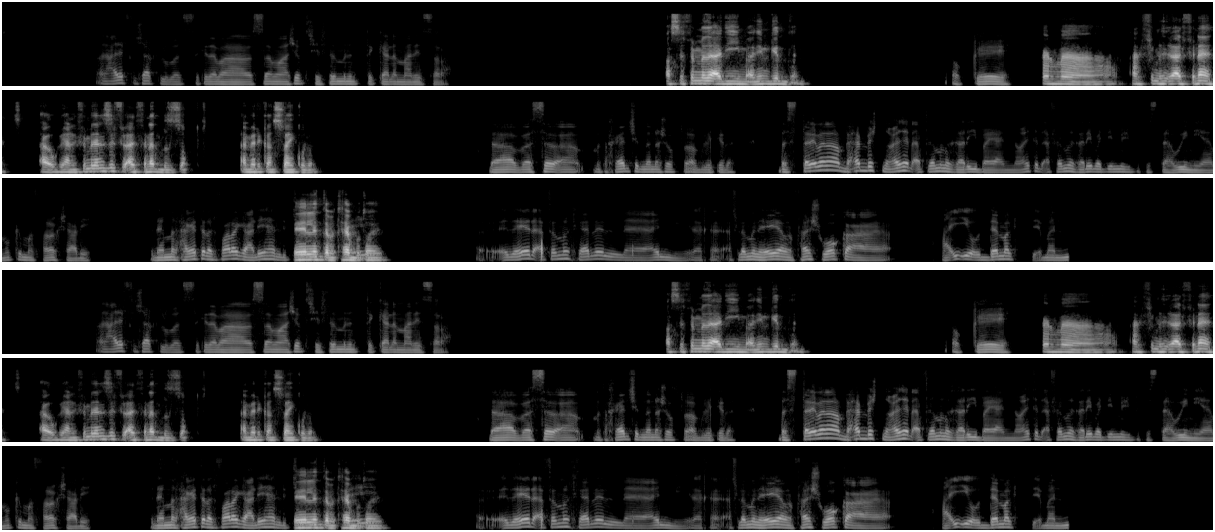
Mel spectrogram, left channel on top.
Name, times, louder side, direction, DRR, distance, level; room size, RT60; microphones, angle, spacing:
voice 1, 0.9-4.5 9.5-10.1 17.0-19.4 19.9-23.4 23.7-25.1 25.7-28.0 29.0-33.1 33.6-34.9, right 1 dB, 20° right, 3.6 m, -34 dB
voice 2, 6.6-8.0 10.4-12.1 12.5-14.0 14.5-15.3 27.1-28.0, left 3 dB, 20° left, 0.4 m, -23 dB
head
